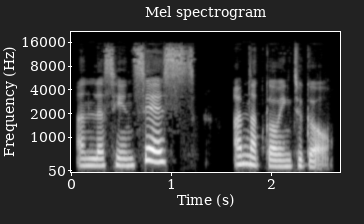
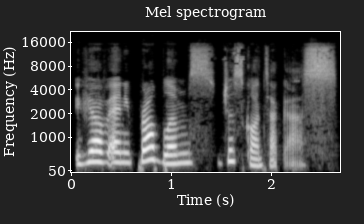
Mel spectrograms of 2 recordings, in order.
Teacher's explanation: the tone rises in the first clause meaning at the first statement, and then it falls gradually in the second clause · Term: rise fall intonation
